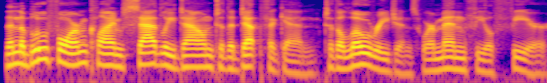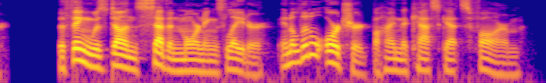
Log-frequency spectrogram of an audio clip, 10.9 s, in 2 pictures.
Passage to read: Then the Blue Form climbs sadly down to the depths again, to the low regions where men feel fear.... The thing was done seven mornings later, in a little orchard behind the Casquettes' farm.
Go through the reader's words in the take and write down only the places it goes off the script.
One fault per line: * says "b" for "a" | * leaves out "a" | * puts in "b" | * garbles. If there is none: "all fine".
* says "depth" for "depths"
